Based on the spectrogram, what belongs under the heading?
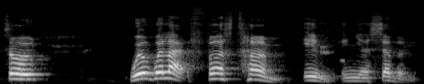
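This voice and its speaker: A young man with a London accent, telling a story from his school days as a guest on a casual interview, repeating words when excited. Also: sits high, takes it slowly. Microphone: remote call.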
